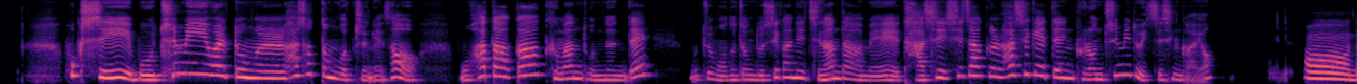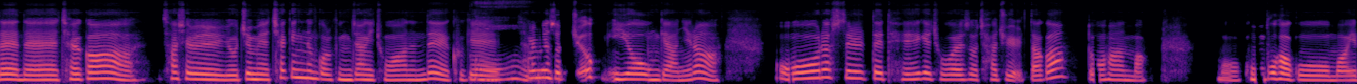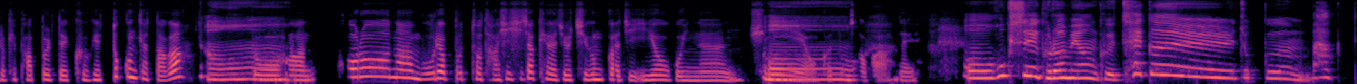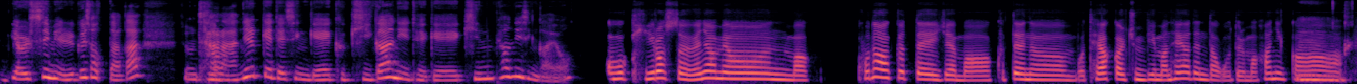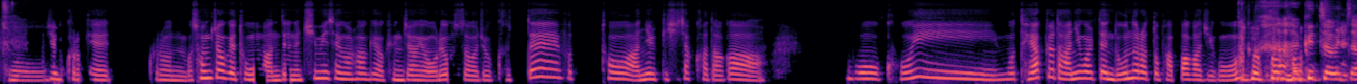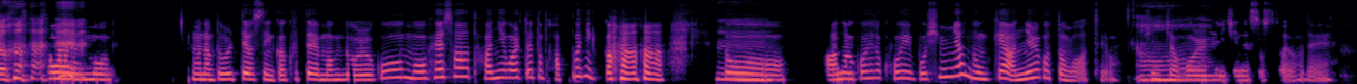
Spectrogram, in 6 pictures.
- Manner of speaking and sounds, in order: other background noise; tapping; laugh; laughing while speaking: "그쵸, 그쵸"; laugh; laughing while speaking: "바쁘니까"; laugh
- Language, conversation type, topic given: Korean, podcast, 취미를 다시 시작할 때 가장 어려웠던 점은 무엇이었나요?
